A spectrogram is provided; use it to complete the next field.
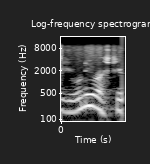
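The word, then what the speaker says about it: university: आ रहा है देखो यूनिवर्सिटी में जो साउंड आ रहा है किसका आ रहा है या का जो कि कैसा है आपका कोसोनेंट साउंड है इसलिए हम इसमें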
